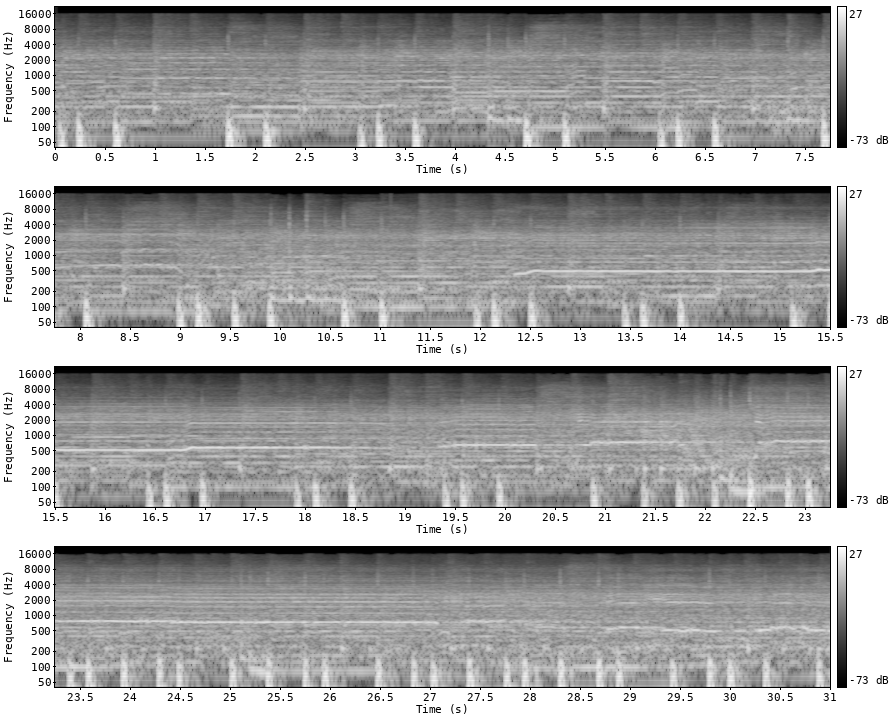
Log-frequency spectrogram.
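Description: Live rock band playing an instrumental passage: a steady drum-kit beat under electric guitar. From about halfway, long held lead notes climb step by step and the music grows louder.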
